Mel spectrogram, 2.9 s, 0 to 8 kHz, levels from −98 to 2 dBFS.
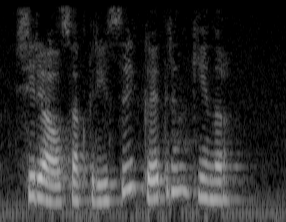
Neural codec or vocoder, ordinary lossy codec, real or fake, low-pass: none; AAC, 48 kbps; real; 7.2 kHz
